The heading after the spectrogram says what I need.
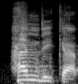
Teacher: hand is the syllable that is stressed upon, but still the last consonant is doubled.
